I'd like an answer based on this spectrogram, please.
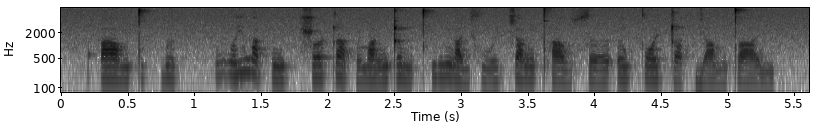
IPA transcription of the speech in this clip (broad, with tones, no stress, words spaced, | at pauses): ʔaː˨˩˨mt̪ə˨˩k̚ ɓə˨˩k̚ | və˧˥jwa˨˩k̚ŋə˨˩k̚ ʂɔ˧˥ ʈa˨˩k̚ ma˨˩˦ŋʈə˨˩mt̪ʰɨ˧˥ ŋa˨˩jxu˨˩˦ə̯ca˧ŋt̪ʰa˨˩w səː˨˩˦ʔə˧˥w t̪ɔ˧jʈa˨˩k̚ja˨˩˦mt̪a˨˩j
